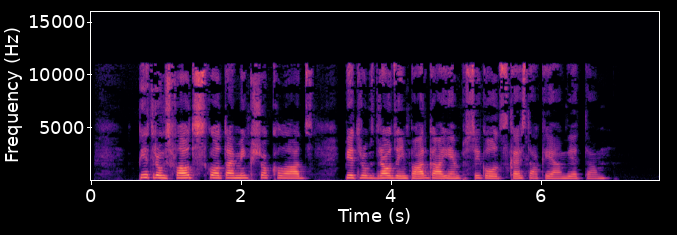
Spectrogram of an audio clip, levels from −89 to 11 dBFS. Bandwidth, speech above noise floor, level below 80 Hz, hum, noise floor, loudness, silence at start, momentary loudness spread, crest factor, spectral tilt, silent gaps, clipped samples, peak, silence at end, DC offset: 11.5 kHz; 57 dB; -64 dBFS; none; -77 dBFS; -19 LUFS; 0.65 s; 12 LU; 18 dB; -3.5 dB/octave; none; under 0.1%; -2 dBFS; 0.7 s; under 0.1%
